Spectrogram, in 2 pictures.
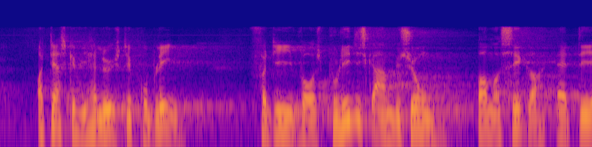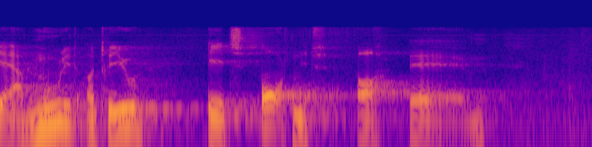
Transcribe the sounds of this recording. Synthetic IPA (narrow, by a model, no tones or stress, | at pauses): ɒ̽d̥æɐsɡ̥æʋiɦælø̰ːsd̥e̝pʰʁo̝b̥le̝̰ːm | fɒ̽d̥ḭːʋɒːspʰo̝lid̥isɡ̥əɑ̈mb̥iɕo̝̰ːnɒ̽mɒ̽se̝ɡ̥ʁɐæd̥e̝æɐmuːlid̥ɒ̽d̥ʁiːʊə | e̝d̥ɒ̰ːd̥n̩lid̥ɒ̽ø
